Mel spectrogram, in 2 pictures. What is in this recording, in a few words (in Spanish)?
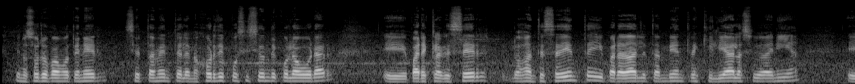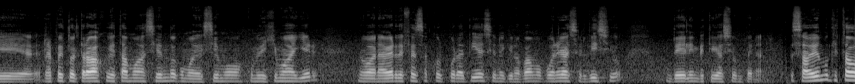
CUÑA; BASSA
